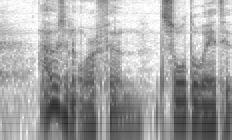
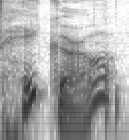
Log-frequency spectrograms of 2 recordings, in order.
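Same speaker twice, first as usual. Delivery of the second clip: bright high cheerful greeting; cheery; 12 semitones higher, 6 dB louder, slower than usual. Acted. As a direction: sing it out sweetly. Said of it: "I cheered".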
